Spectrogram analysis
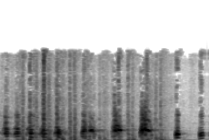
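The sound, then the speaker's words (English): Chickens cluck in a market garden, giving many short, clipped clucks in an uneven, choppy rhythm at moderate loudness. No one talks. “Some chickens and ducks also reside in the market garden.”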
